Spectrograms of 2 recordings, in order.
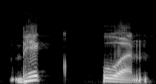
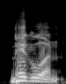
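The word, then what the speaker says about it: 백원: এই ভেকুয়ান উচ্চারণটি ভুল। তাহলে আমাদের বাসিমের নিয়ম অনুযায়ী বাসিমের গিয়োগ ইয়ং এর স্থানে গিয়ে তার মূল উচ্চারণে উচ্চারিত হবে। তাহলে সঠিক উচ্চারণটি কি হবে? ভেগুয়ান, যার অর্থ 101।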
